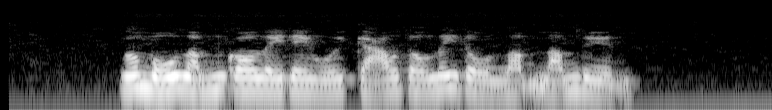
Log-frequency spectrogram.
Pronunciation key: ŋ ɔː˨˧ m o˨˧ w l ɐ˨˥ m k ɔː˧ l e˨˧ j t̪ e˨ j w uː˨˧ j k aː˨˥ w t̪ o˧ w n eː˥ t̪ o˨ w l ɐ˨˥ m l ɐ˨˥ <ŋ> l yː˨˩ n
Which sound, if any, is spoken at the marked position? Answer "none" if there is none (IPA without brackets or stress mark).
m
